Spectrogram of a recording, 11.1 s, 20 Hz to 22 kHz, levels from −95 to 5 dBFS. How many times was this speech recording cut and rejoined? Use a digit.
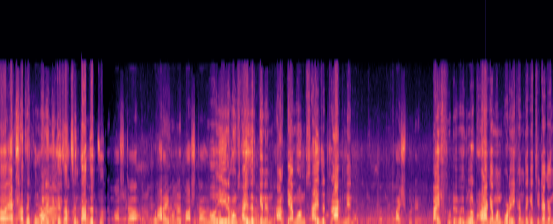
1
